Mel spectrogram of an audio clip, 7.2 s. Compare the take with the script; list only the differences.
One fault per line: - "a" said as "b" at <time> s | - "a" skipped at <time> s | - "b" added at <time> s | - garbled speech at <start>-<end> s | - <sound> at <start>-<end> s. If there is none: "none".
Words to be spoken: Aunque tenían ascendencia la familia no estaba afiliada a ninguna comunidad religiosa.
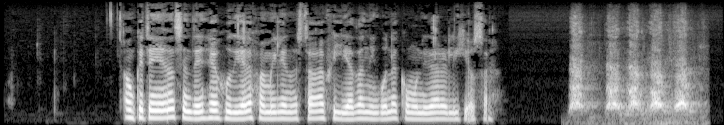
- "judía" added at 2.2 s
- bark at 5.6-7.1 s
